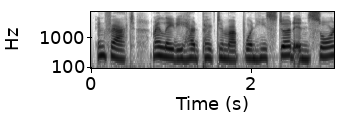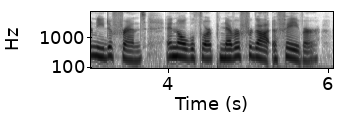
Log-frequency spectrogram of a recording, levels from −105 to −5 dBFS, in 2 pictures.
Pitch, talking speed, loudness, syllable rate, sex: 205 Hz, 220 wpm, -18 LUFS, 5.6 syllables/s, female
